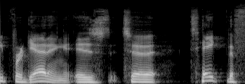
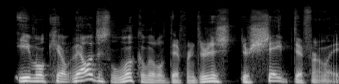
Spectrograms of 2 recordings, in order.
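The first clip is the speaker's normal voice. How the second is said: normal talking voice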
